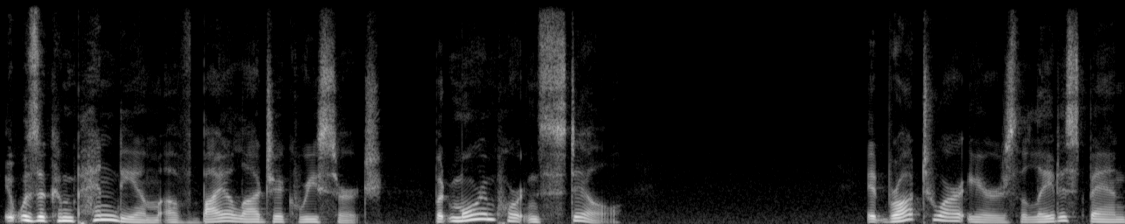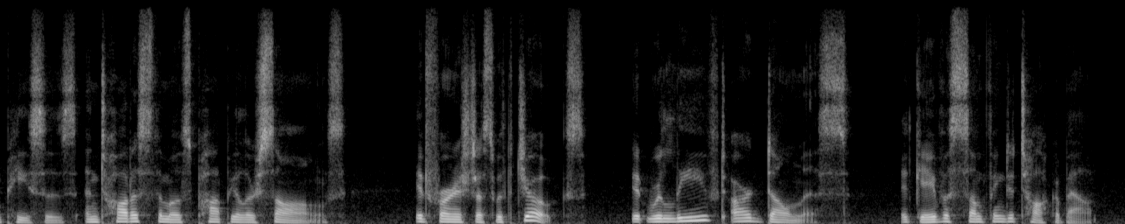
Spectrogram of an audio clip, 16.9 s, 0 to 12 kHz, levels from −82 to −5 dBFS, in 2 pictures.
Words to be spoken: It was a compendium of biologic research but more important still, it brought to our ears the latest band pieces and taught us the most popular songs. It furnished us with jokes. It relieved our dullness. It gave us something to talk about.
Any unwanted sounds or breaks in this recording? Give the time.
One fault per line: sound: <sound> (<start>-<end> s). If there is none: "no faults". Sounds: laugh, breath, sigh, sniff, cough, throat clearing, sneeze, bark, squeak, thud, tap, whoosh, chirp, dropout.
no faults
